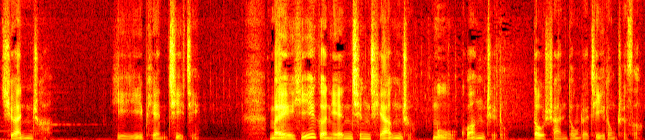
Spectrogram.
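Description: A man's voice: on the low side, very animated, unhurried, dry recording. A man narrating a fantasy audiobook in a dramatic, emphatic storytelling manner. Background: music.

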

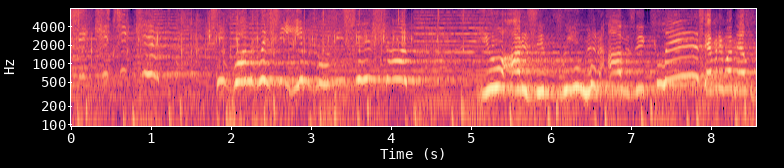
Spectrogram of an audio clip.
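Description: Very high-voiced, gushing prima ballerina. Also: male voice. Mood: triumphant. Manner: effusive, grandiose, doting, drawn-out delivery. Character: gushing, theatrical prima ballerina dance instructor. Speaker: contest host on stage. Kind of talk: in-character live stage performance. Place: large echoey stage venue. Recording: echoey hall PA, music behind.

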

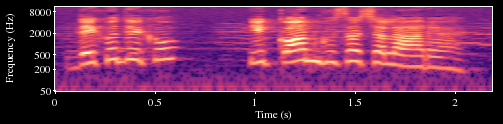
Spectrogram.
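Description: A haughty palace queen in a radio play. Her voice is high and theatrical, full of regal protest. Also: expressive, fairly quick, fairly bright tone, faint music behind. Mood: alarmed. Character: indignant, regal queen, wife of the caliph. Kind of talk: Hindi radio play acting.

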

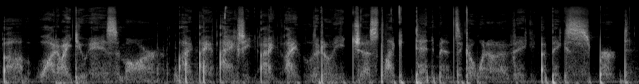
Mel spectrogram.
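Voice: fast, pushed and bright. A young adult ASMR livestream host whispering casually to viewers, rambling with fillers and repeating trigger words. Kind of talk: whispered ASMR chat answering live viewers.

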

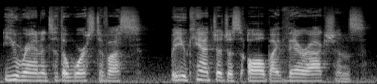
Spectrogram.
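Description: Woman as earnest, lower-voiced young explorer. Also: fairly even intonation, a little fast, a little hiss or hum, close to an everyday voice. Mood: earnest, reassuring. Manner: earnest, casual, direct. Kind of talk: video game dialogue.

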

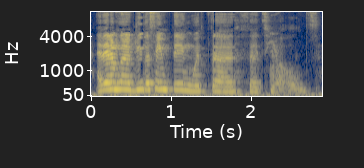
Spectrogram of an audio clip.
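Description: A woman's voice: fairly high pitch, brisk, a bit bright. A woman in her twenties hosting a casual group discussion on a video call, explaining the plan step by step. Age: 20s. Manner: friendly, organized, explains step by step. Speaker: host. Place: home room on video call. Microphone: laptop or phone on video call.

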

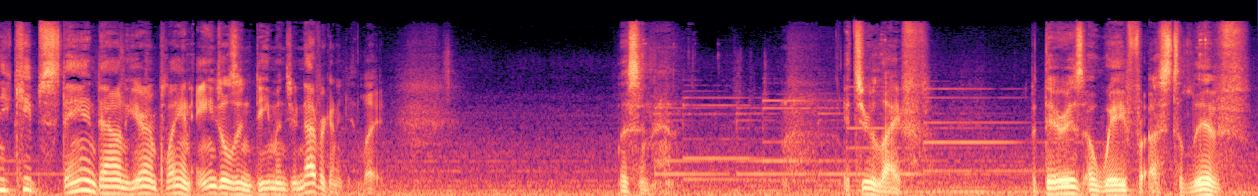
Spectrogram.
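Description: Gravelly, brash young American rebel. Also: male voice, medium pitch, big pitch swings, takes it slowly, long pauses, darkish tone, soft background music, heavily acted. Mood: coaxing. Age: young adult. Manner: sarcastic, casual. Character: brash, wisecracking young male rebel with superpowers. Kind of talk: game cutscene acting.

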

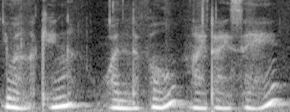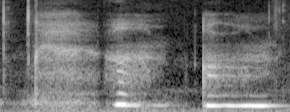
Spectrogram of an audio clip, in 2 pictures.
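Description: A woman in her twenties performing an ASMR roleplay in a breathy whisper mixed with soft speech, gently repeating phrases close to the mic. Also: on the high side. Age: 20s. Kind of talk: ASMR roleplay, party host addressing the listener. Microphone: close microphone, near camera.

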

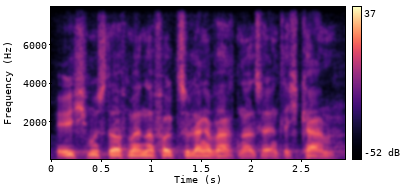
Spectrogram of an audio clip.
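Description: An actor playing a genial, ageing crime writer and estate owner with urbane, courteous manners in a German radio play. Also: male voice, deep voice, brisk, natural voice. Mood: confiding, wistful. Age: older. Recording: noisy vintage radio play recording.

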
